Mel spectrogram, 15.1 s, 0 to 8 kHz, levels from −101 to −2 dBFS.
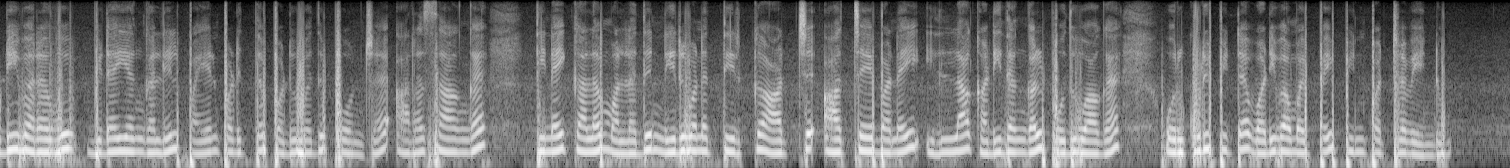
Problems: constant background noise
